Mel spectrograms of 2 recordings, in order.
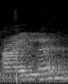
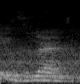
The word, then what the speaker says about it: island: Now see, hill, country, island. S is silent, say island, don't say island.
